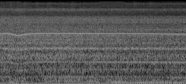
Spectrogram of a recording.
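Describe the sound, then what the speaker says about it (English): A power drill with a bit just over a quarter inch bores through an end cap for a homemade monopod, giving a loud, steady high whine that holds level and close for the whole stretch. "take a drill, and any drill bit that's just slightly larger than a 1/4 inch"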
